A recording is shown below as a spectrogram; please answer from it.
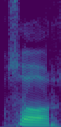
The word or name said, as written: sor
